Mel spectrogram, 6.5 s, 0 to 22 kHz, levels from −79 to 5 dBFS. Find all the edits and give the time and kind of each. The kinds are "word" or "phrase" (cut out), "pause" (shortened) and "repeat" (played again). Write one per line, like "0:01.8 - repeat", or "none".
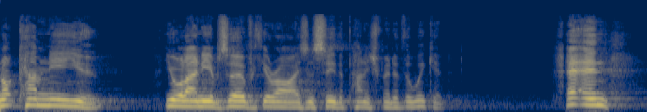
none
